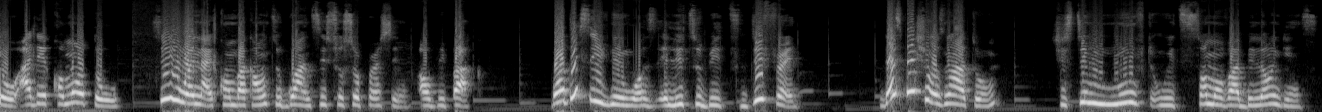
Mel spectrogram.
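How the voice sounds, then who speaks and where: A woman's voice: on the high side, darkish tone, dry recording. Nigerian woman storyteller over background music. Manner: conversational storytelling with rhetorical questions and reported speech. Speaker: storytelling show host. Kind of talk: narrated personal story.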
